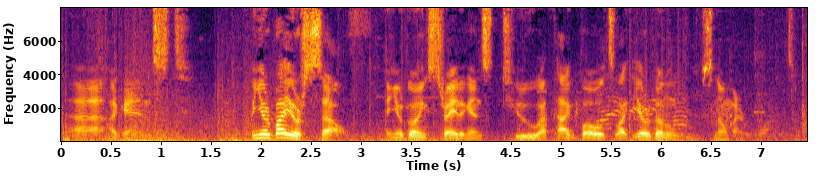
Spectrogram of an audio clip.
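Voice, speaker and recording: Over noticeable background noise, a man with a non-native accent speaks at a fairly slow pace, his loudness swinging widely. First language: not English. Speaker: gaming commentator. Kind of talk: gameplay commentary. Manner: halting. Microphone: cheap mic.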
